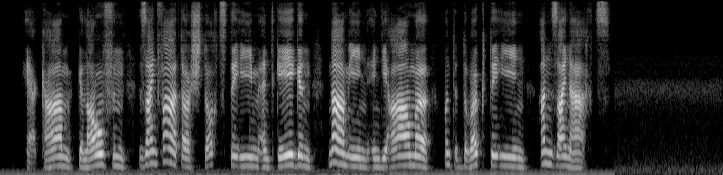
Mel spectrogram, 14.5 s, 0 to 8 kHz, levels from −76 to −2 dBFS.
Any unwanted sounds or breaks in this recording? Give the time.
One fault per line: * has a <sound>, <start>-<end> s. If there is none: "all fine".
all fine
